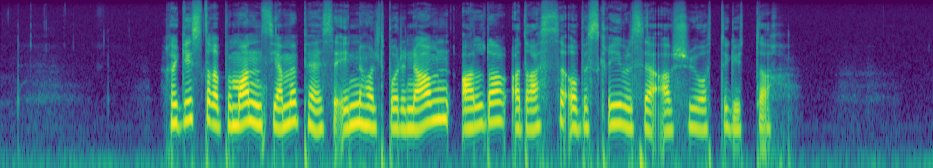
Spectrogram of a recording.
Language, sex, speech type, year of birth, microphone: Norwegian, female, read, 1989, Sennheiser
